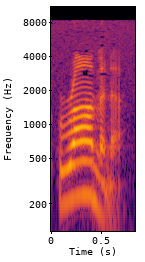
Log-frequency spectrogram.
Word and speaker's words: Ramana: Yeah, it's Ramana.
